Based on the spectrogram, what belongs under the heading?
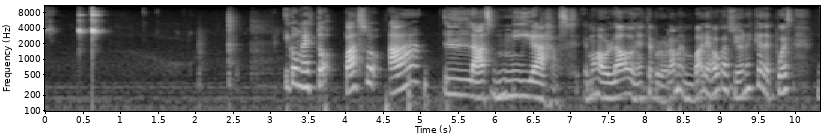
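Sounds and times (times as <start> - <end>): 
low hum: 0.0 - 10.3
glass clinking: 0.4 - 0.9
speech: 3.3 - 10.3.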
